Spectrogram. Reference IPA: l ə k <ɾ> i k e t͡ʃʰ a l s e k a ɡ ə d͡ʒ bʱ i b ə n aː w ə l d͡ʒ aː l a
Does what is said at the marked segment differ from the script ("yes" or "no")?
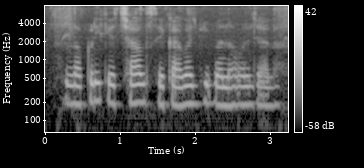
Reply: yes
